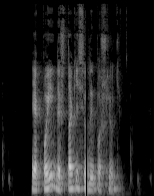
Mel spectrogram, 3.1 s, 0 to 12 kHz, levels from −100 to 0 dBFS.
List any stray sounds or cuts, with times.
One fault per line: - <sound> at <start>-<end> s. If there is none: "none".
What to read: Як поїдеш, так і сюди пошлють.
- dropout at 1.7-1.8 s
